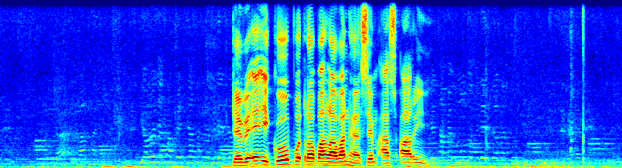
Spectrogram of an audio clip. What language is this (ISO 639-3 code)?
jav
